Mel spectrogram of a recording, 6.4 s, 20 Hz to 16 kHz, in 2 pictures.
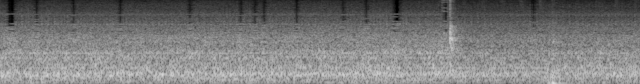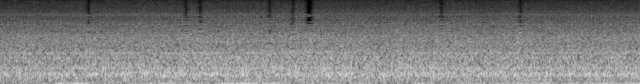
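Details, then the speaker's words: Suburban RV furnace (possibly SF30FQ) after control board replacement and thermostat wires reconnected: fires first try, steady blower and burner whoosh with no clicks or cycling off, running normally after earlier repeated failures. "Fired right up first try that time."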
